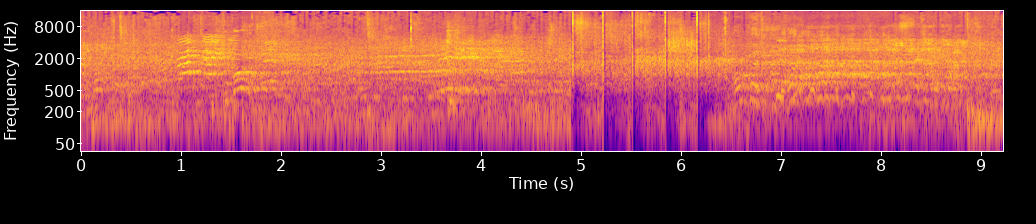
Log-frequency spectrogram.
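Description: Players shout to each other across a large echoing hall.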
